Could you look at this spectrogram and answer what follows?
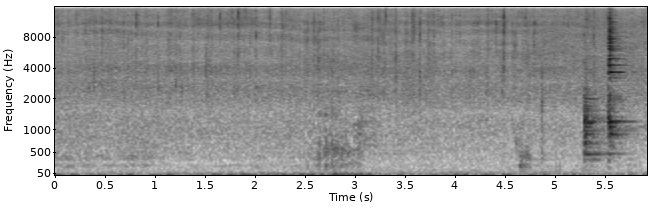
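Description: Shrimp stir-fry sizzling on a hot Blackstone flat-top griddle, a steady crackling hiss. Near the end the stainless steel basting dome is lifted and clanks against the steel, ringing briefly.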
